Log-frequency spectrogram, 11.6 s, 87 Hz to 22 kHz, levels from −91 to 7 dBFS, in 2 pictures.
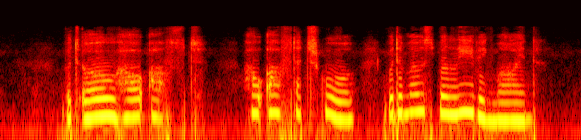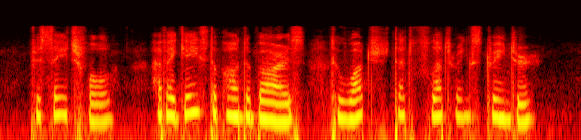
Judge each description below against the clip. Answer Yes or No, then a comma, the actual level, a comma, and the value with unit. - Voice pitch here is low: No, high, 225 Hz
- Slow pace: Yes, slow, 125 wpm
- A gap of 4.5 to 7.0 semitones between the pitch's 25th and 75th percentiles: No, average, 3.2 semitones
